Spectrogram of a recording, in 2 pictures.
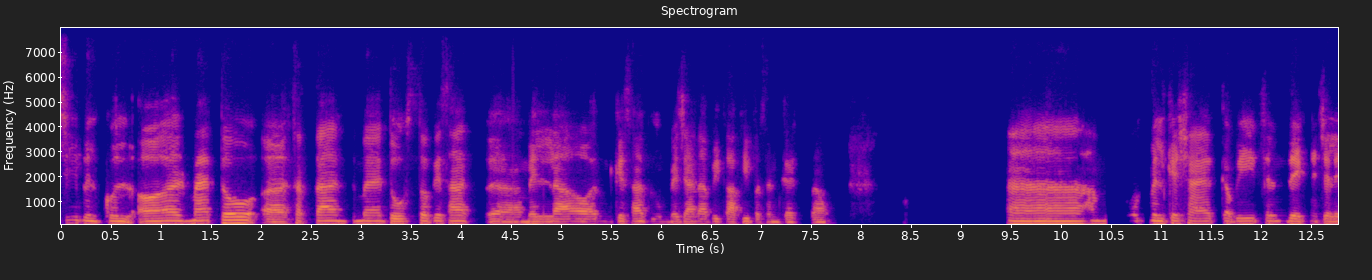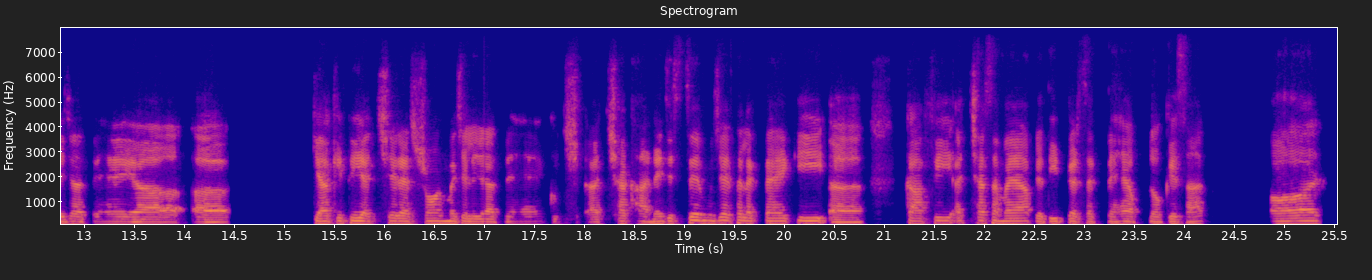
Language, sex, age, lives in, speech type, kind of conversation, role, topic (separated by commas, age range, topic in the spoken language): Hindi, male, 20-24, India, conversation, unstructured, none, आपके लिए आदर्श सप्ताहांत कैसा होता है?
